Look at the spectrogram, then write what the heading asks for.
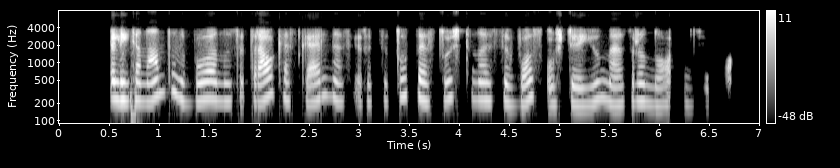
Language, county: Lithuanian, Kaunas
